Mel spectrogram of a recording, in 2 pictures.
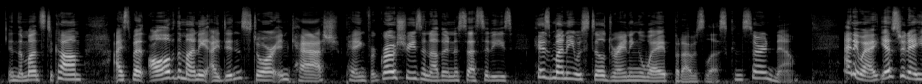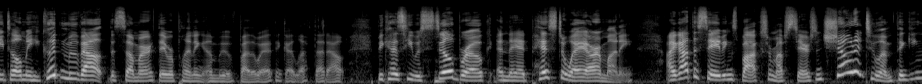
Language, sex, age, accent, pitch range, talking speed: English, female, 30-49, American, 170-245 Hz, 275 wpm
